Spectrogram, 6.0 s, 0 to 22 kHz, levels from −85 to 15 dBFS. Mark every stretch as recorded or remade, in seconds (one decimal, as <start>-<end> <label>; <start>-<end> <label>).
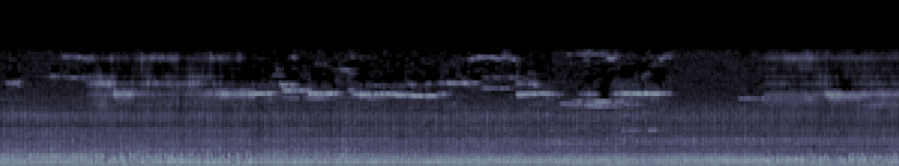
0.0-0.6 recorded; 0.6-1.7 remade; 1.7-5.1 recorded; 5.1-6.0 remade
